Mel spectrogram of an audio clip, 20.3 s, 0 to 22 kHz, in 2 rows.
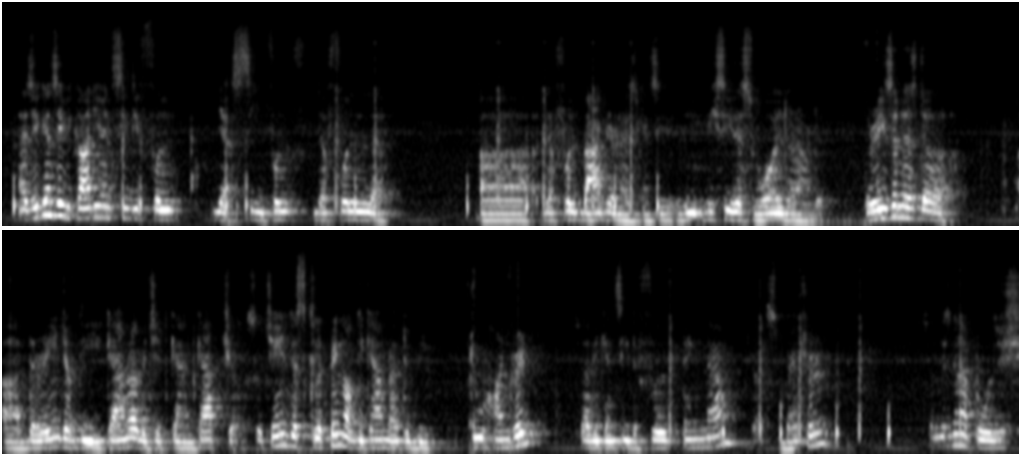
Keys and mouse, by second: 9.0-10.8 right drag, 10.4-12.3 drag, 14.0-15.8 drag, 15.3 0, 18.5-20.3 middle drag.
